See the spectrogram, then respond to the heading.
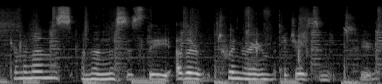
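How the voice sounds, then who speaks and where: A woman's voice is heard with clear music playing behind her. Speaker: travel vlogger. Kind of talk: casual vlog chat. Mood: cheerful, amused. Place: home room. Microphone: phone near.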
